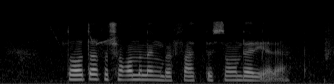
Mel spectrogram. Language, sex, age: Afrikaans, female, 21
